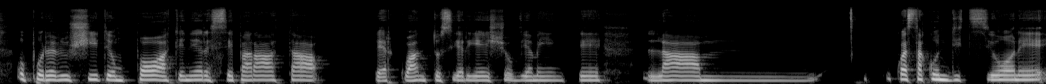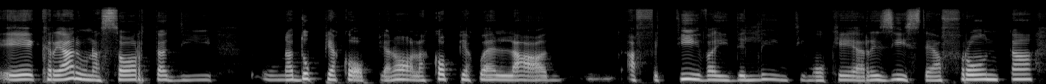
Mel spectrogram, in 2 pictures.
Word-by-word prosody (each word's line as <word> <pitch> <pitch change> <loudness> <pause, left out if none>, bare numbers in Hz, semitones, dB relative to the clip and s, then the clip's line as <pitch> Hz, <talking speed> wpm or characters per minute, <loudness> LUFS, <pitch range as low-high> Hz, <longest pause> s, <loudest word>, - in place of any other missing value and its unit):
Oppure 210 -3 +1
riuscite 210 +2 0
un 190 -1 -1
po' 210 +2 +4
a 195 - +3
tenere 200 +1 -1
separata, 200 0 -1 0.5
per 175 -1 -5
quanto 190 +1 -1
si 195 - -2
riesce 190 -1 -3
ovviamente, 190 0 -4 0.4
la 195 0 +1
mhmm, 180 -2 -6 0.8
questa 230 0 +3
condizione 215 0 +3
e 220 0 +3
creare 225 +5 +5
una 210 -5 +2
sorta 215 +2 +1
di 200 +1 -8 0.5
una 210 -3 -3
doppia 240 0 +1
coppia, 210 -2 -1
no, 220 +1 +2
la 195 -1 -3
coppia 230 -1 -1
quella, 205 -3 +1
mhmm, 245 +5 -19
affettiva 210 +2 0
e 195 -1 +1
dell'intimo 195 -1 -4
che 200 -3 -2
resiste 205 +1 -1
e - - -2
affronta 230 +3 +2
205 Hz, 105 wpm, -23 LUFS, 190-220 Hz, 0.8 s, creare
